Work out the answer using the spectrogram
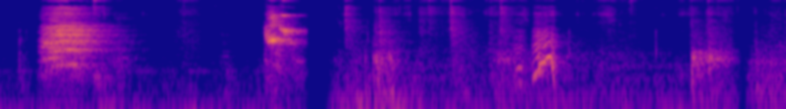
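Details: Pet African grey parrot from a pair living in Germany: a long harsh squawk, then a sharp shorter squawk, followed by soft clicks, mutters and a quick falling whistle.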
